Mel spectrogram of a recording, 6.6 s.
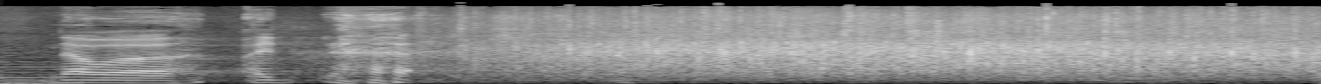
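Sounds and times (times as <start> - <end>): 
speech: 0.3 - 2.2
laughter: 1.6 - 3.2
audience applause: 2.1 - 6.5.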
